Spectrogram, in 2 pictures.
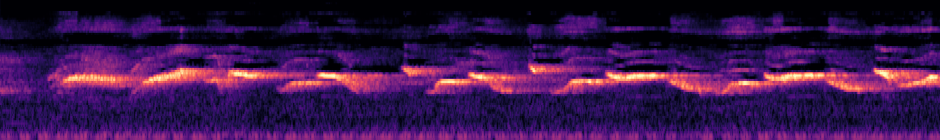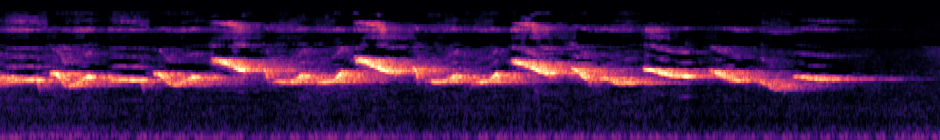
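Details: Very tame wambi in vigorous song: a fast chain of short, slurred whistled notes, each sweeping up and down, running unbroken and gradually climbing in pitch before easing off, with faint low background hum.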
